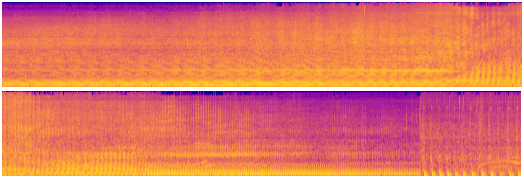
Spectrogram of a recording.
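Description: A loud motorcycle engine runs steadily and close, its pitch rising and falling as it revs, then sputtering roughly near the end.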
